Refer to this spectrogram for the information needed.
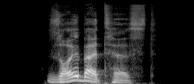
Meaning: inflection of säubern: 1. second-person singular preterite 2. second-person singular subjunctive II
- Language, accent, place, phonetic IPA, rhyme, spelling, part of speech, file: German, Germany, Berlin, [ˈzɔɪ̯bɐtəst], -ɔɪ̯bɐtəst, säubertest, verb, De-säubertest.ogg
